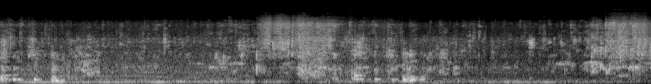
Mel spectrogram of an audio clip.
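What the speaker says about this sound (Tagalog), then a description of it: "Tuloy-tuloy na yung buhos ng tubig." Shower water pours continuously with a steady rushing splash, loud and close, while a person talks over it.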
